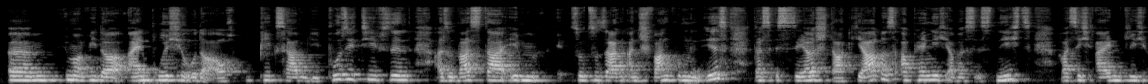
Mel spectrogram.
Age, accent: 50-69, German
